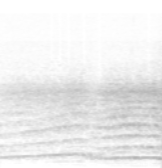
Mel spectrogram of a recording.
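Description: A man's voice holding one long, drawn-out vowel as a hesitation sound while searching for a word; the pitch rises gently over the first second, then holds steady.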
